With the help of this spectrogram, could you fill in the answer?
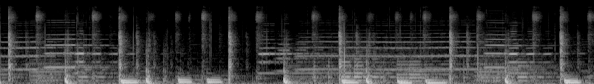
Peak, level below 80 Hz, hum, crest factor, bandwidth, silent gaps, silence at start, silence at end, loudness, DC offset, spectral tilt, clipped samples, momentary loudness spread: -4 dBFS; -28 dBFS; none; 18 dB; 16 kHz; none; 0 s; 0 s; -23 LUFS; under 0.1%; -5.5 dB/octave; under 0.1%; 9 LU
